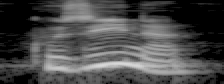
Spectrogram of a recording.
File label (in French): cousine, german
